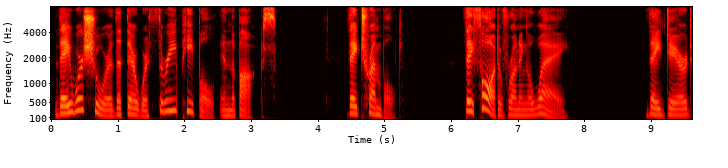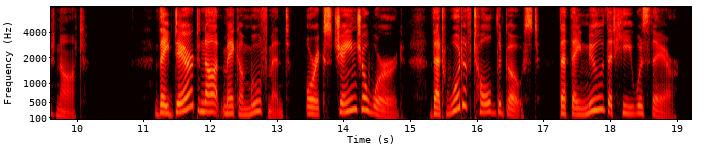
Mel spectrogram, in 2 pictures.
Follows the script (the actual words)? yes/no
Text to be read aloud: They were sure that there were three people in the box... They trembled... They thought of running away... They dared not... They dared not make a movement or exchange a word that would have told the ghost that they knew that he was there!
yes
